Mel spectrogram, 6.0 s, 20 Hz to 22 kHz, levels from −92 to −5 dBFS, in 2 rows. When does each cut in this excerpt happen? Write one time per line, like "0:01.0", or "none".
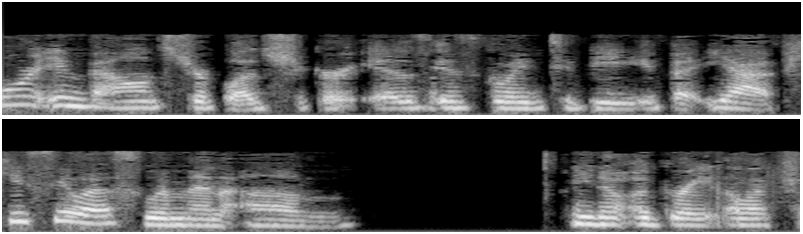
0:01.6
0:03.8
